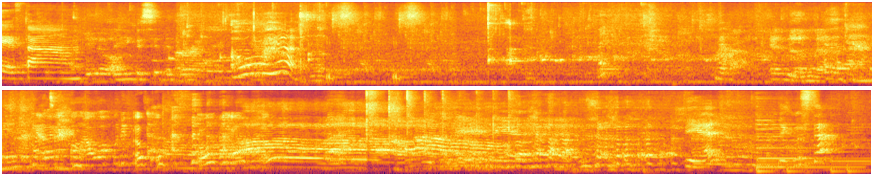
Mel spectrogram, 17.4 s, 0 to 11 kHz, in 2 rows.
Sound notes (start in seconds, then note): 0.0 speaking foreign language; 8.5 speaking foreign language; 10.2 all laughing; 13.5 speaking foreign language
